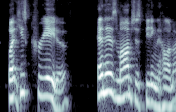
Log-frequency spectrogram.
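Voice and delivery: ordinary talk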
